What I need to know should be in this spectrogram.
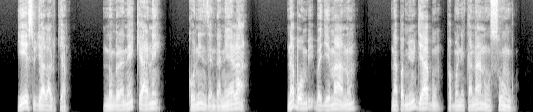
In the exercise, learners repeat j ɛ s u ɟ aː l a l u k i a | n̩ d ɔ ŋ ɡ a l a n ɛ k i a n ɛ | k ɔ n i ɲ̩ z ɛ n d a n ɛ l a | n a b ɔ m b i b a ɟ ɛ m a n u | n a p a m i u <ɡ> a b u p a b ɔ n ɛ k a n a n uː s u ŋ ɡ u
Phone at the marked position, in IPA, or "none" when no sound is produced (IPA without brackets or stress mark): ɟ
